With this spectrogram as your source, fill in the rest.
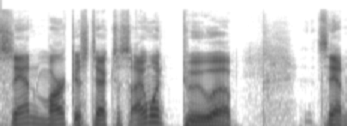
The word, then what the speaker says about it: San Marcos: And I think it is pronounced San Marcos in California, but in Texas it's San Marcos.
